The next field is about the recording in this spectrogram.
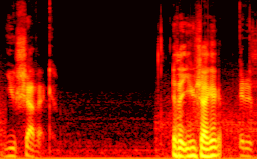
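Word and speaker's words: Juszczyk: Yushevik. Is it Jusiek? It is. I thought it was Jusiek. Nope, Yushevik.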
